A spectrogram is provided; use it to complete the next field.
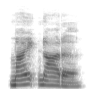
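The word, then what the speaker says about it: might not've: You use the same pronunciation as might not have, but you also drop the final V in of, which sounds like might notta.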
